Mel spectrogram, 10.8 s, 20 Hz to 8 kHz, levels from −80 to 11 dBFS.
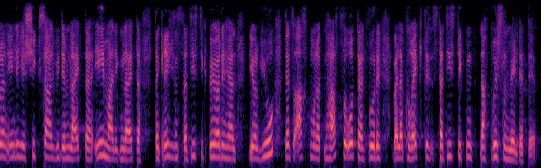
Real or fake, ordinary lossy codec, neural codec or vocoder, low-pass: real; Opus, 16 kbps; none; 7.2 kHz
